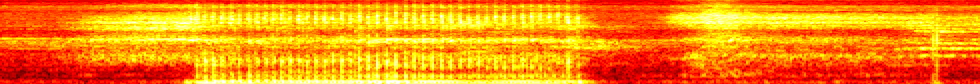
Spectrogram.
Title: snoring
